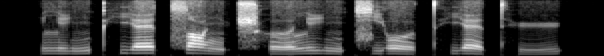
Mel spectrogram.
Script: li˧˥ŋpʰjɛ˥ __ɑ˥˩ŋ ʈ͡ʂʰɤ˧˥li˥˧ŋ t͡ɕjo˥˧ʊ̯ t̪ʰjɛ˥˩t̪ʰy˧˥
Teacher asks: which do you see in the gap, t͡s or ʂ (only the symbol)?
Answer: t͡s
